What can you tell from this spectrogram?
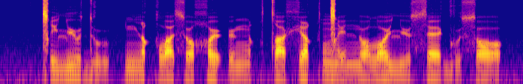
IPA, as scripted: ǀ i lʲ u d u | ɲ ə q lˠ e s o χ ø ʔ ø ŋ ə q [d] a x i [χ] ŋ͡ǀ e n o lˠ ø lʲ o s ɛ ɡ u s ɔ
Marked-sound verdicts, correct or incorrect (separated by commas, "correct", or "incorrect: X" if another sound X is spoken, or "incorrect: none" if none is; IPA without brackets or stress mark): incorrect: t, incorrect: q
